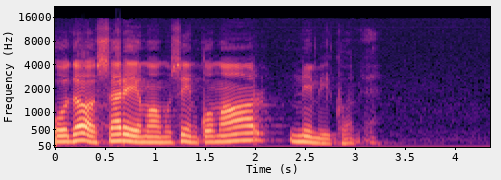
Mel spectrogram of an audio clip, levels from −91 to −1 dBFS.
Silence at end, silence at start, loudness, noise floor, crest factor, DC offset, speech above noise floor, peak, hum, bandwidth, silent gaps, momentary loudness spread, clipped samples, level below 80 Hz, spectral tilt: 1.15 s; 0 s; -15 LUFS; -55 dBFS; 16 dB; 0.3%; 40 dB; 0 dBFS; none; 15.5 kHz; none; 15 LU; under 0.1%; -64 dBFS; -6 dB/octave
